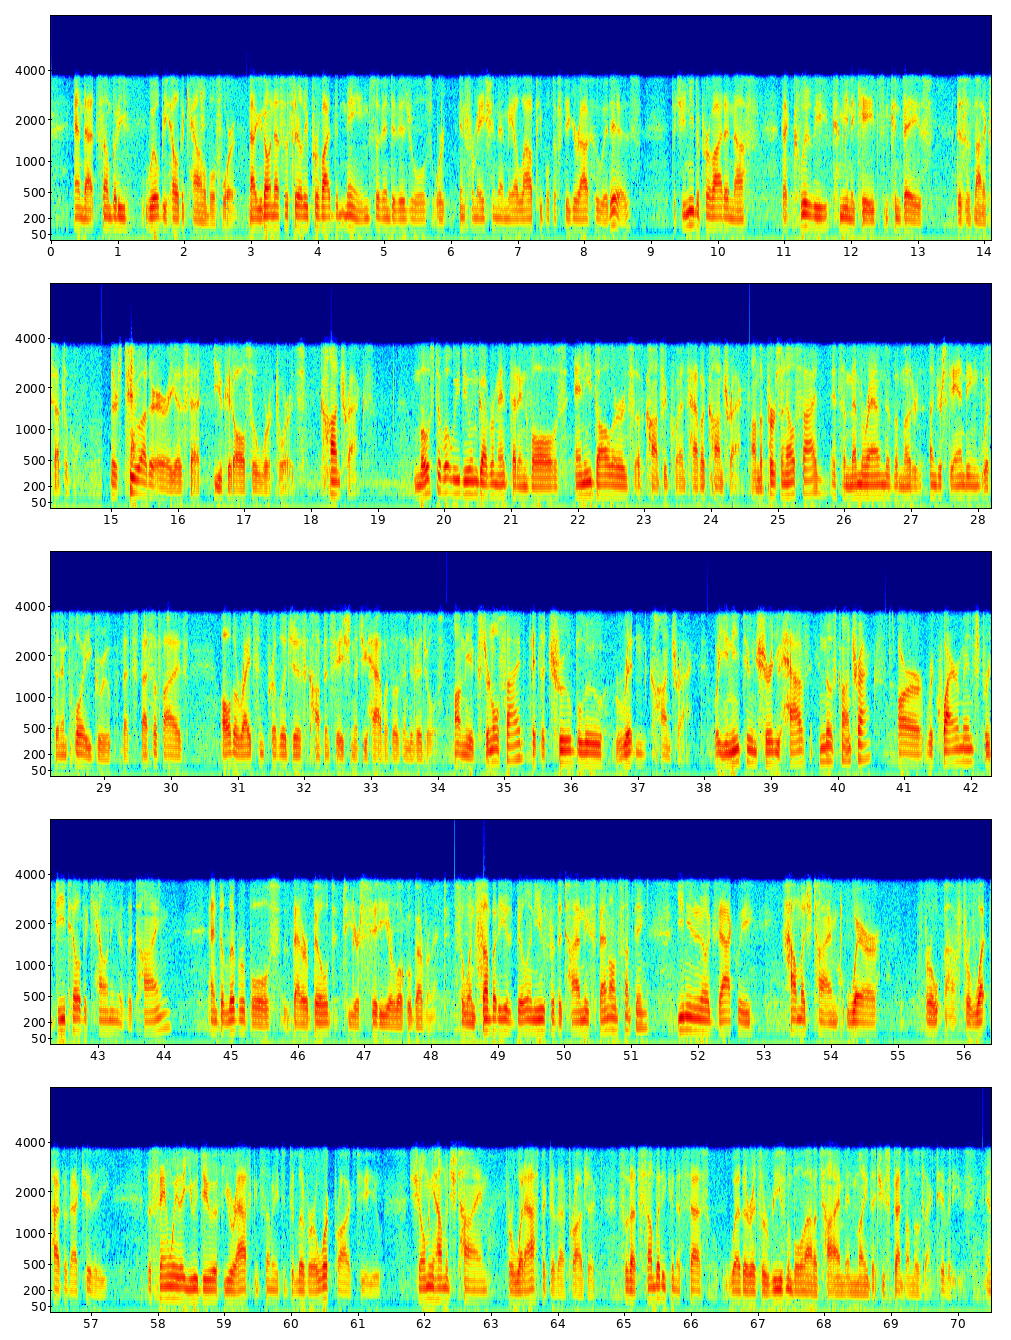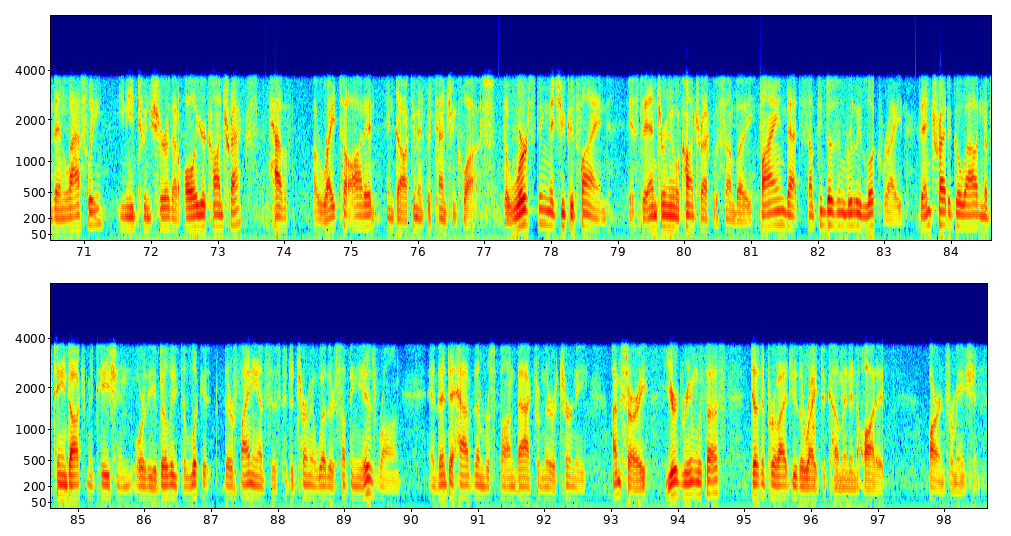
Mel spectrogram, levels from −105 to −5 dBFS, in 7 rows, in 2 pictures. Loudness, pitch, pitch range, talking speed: -23 LUFS, 105 Hz, 95-115 Hz, 190 wpm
